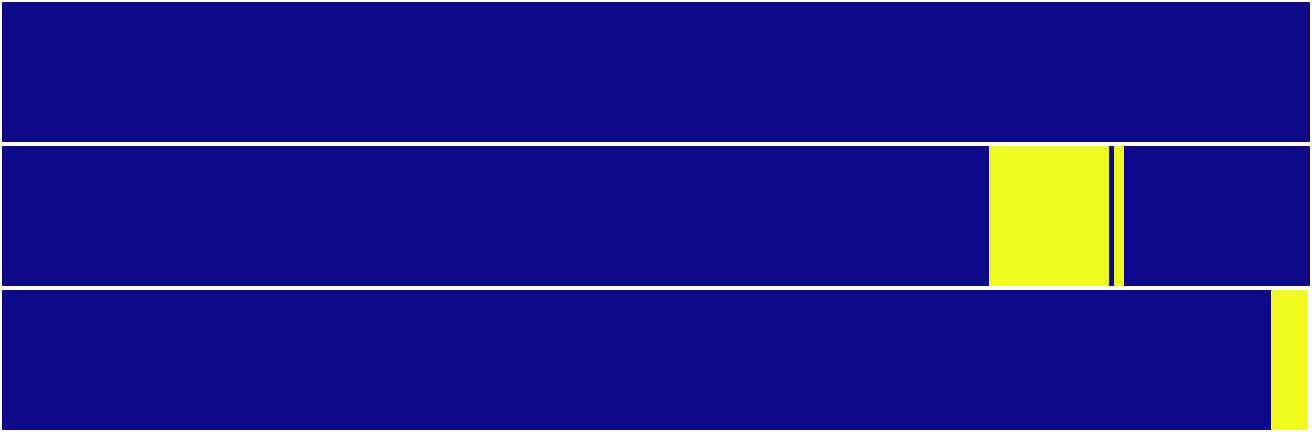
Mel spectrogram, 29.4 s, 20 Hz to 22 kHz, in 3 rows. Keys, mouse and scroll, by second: 0.1 click, 0.9-1.4 scroll, 5.2 middle click, 5.2 alt+click, 5.6 alt+click, 6.3 alt+right click, 6.8 click, 11.4 click, 13.0 click, 15.2 click, 18.9 click, 20.0 alt+click, 20.8 click, 21.3 alt+middle click, 23.1 right click, 24.8 right click, 26.4-27.9 typing, 27.9 right click, 27.9 click.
